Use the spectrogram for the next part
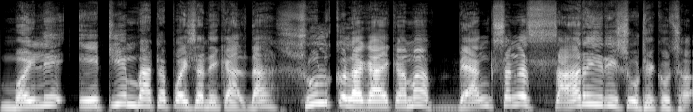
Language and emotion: Nepali, angry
